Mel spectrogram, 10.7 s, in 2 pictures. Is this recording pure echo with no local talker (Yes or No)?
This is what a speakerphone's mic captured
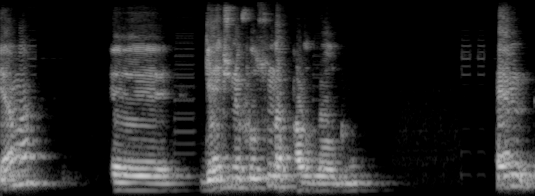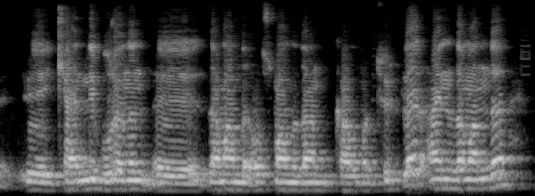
Yes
